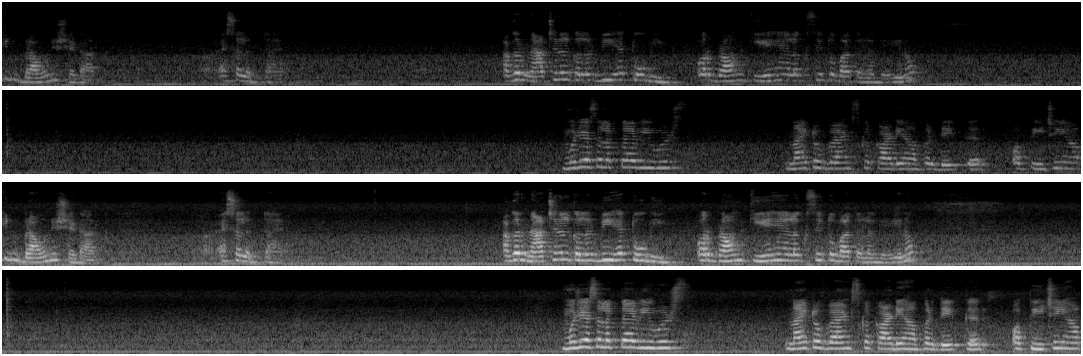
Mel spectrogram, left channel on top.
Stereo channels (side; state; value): left; quieter; 12.9 dB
